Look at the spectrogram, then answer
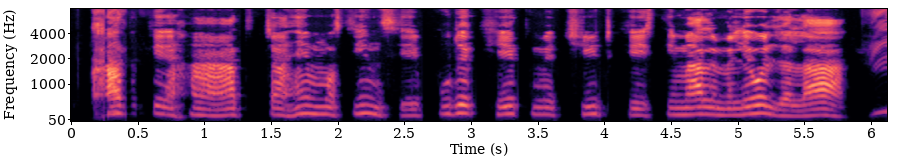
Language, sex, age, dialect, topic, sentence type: Bhojpuri, male, 18-24, Northern, agriculture, statement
